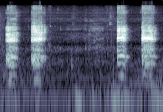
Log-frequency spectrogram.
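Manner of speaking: short paired "eh" grunts; imitated teasing noise. Mimicking forklift driver's noises, short repeated grunts. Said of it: "making noise like this".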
